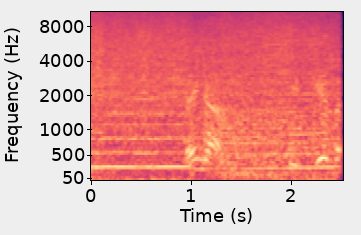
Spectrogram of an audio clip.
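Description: A rally car engine rises sharply in pitch as the car pulls away.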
